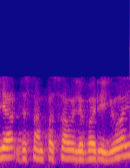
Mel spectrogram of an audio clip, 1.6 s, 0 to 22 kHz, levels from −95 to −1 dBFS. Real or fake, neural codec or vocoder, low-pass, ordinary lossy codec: fake; codec, 44.1 kHz, 7.8 kbps, DAC; 7.2 kHz; AAC, 16 kbps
